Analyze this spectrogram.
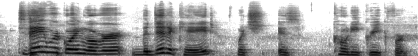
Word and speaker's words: Didache: And the word Didache, or it's fun to mispronounce it, Didache. Don't do that.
